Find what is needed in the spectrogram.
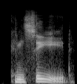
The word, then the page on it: concede: American English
